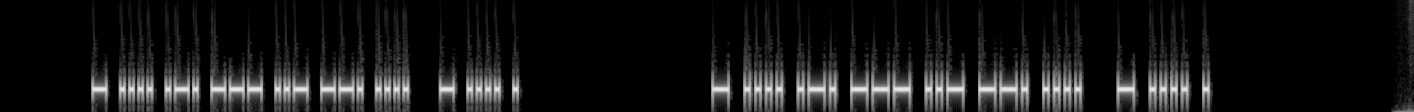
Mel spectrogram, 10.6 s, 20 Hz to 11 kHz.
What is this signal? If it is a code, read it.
Morse code, heard as a keyed tone, about 37 wpm, 700 Hz. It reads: THROUGH THE THROUGH THE
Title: Speed-Racing - Sets of 2 Words 30wpm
